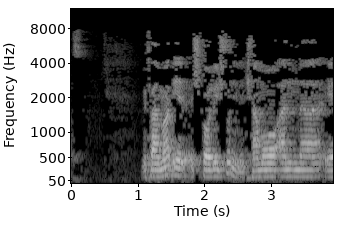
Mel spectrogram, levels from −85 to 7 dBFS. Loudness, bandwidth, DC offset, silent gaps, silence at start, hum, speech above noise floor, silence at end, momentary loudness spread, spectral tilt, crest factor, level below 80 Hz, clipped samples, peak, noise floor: -23 LUFS; 8.2 kHz; under 0.1%; none; 0.05 s; none; 33 dB; 0 s; 6 LU; -4 dB/octave; 18 dB; -62 dBFS; under 0.1%; -6 dBFS; -56 dBFS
